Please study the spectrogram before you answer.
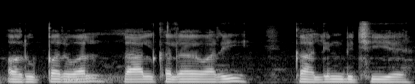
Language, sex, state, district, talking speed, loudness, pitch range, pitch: Hindi, male, Uttar Pradesh, Lucknow, 115 wpm, -15 LUFS, 115-125 Hz, 120 Hz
